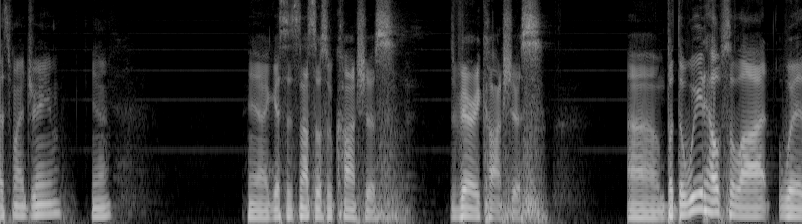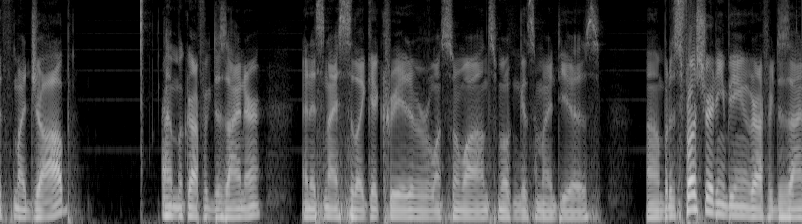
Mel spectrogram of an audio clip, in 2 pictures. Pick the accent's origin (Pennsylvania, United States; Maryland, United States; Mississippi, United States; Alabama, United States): Maryland, United States; Baltimore; now in San Francisco Bay Area, United States; I'm from Baltimore. I grew up poor over there.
